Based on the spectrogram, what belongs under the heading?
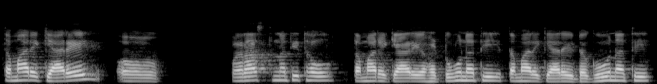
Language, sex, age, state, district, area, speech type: Gujarati, male, 18-30, Gujarat, Surat, rural, spontaneous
